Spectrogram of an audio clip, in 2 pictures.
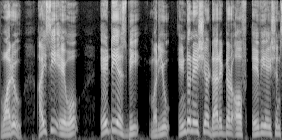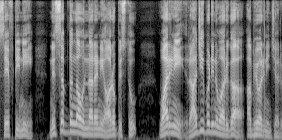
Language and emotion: Telugu, neutral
